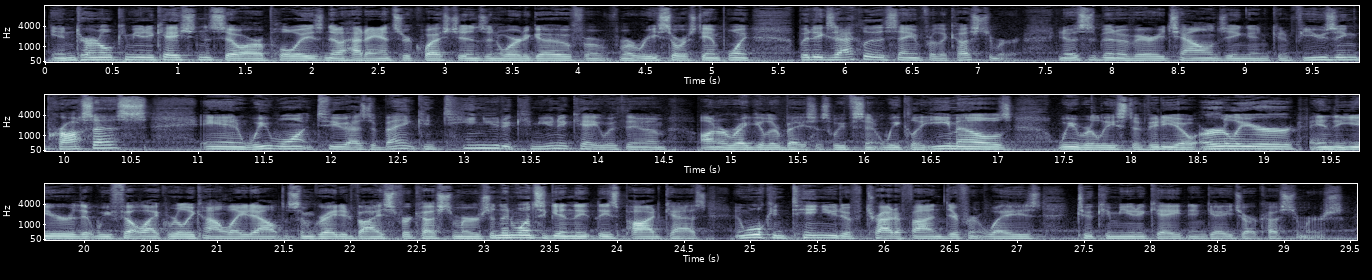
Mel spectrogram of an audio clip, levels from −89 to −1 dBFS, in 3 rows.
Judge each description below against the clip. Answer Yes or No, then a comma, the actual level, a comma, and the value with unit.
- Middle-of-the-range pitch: No, low, 130 Hz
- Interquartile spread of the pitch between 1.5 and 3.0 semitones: Yes, average, 2.7 semitones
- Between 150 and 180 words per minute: No, fast, 205 wpm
